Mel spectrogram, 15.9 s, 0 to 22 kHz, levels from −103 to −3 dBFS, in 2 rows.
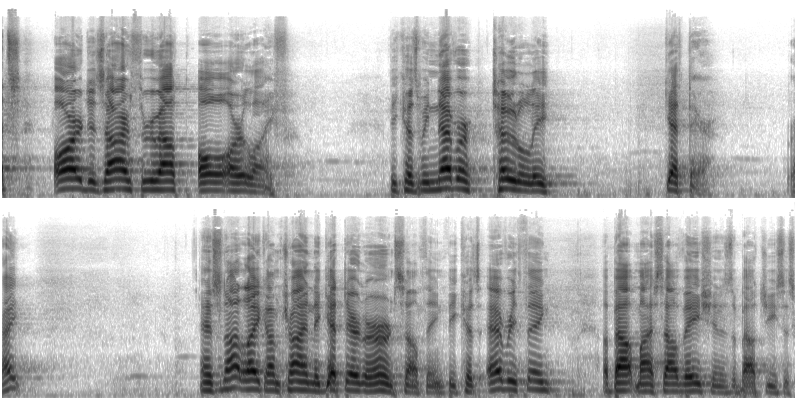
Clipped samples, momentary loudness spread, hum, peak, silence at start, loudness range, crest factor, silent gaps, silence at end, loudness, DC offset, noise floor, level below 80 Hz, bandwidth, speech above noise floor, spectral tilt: under 0.1%; 15 LU; none; 0 dBFS; 0 s; 11 LU; 18 dB; none; 0 s; -17 LUFS; under 0.1%; -62 dBFS; -52 dBFS; 13.5 kHz; 45 dB; -5 dB/octave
